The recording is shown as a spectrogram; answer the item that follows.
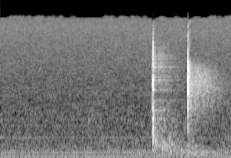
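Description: Snooker shot: the cue tip strikes the cue ball with a sharp click about one and a half seconds in, and about a third of a second later the cue ball clicks into the pink, a crisp ball-on-ball knock with a brief ring.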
